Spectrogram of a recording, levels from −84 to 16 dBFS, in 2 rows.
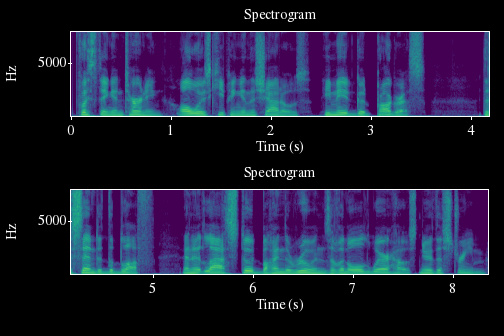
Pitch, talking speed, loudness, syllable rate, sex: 145 Hz, 210 wpm, -20 LUFS, 5.7 syllables/s, male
